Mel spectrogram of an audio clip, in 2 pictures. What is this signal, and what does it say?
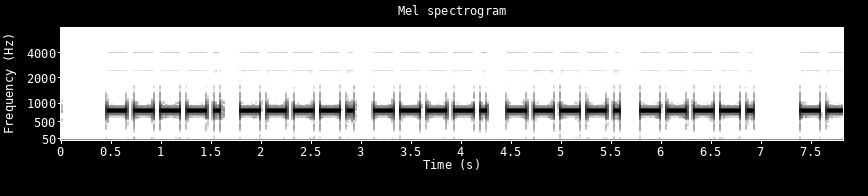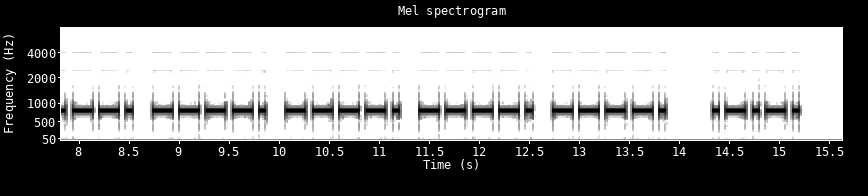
Morse code, heard as a keyed tone, about 18 wpm, 800 Hz. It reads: 99999 99999 <AR>
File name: CW gyakorlas 9 15 baud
